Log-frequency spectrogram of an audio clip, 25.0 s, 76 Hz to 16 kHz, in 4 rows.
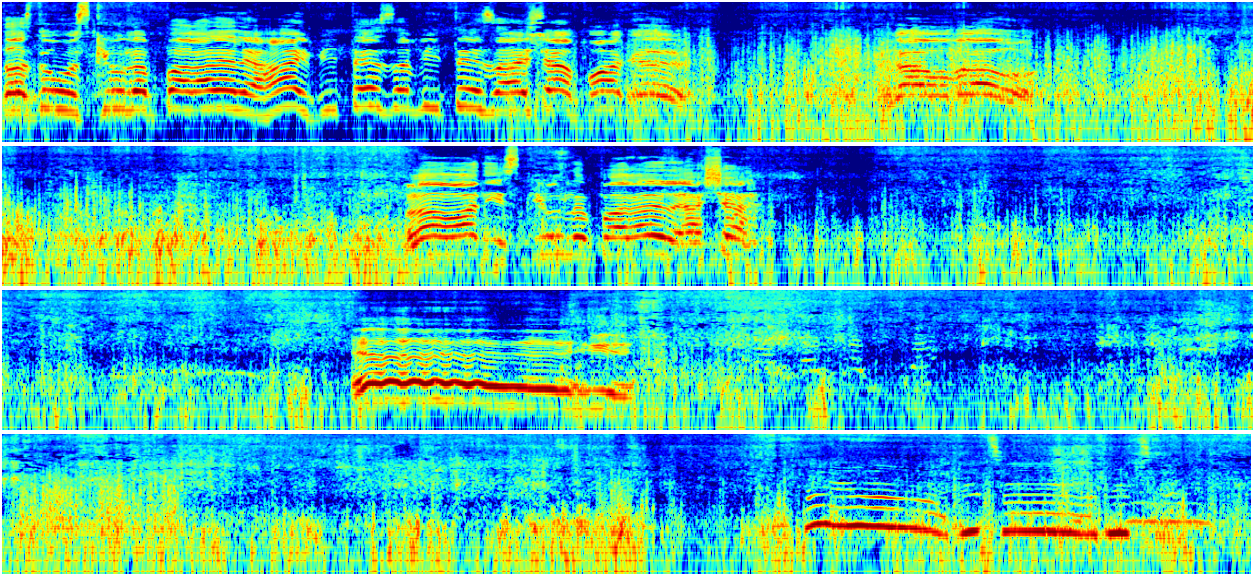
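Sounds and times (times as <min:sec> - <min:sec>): skis hissing over snow: 0:00.0 - 0:25.0
wind on microphone: 0:00.0 - 0:25.0
person shouting calls: 0:13.3 - 0:15.4, 0:22.7 - 0:24.9.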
